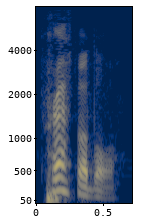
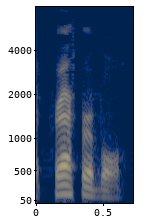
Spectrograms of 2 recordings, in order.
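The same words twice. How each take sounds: First: "prefable" with the middle syllable dropped; wrong, shortened "prefable"; clipped wrong word. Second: "preferable" with every syllable sounded; full, careful "preferable"; all syllables. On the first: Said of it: "but again, not prefable". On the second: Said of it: "you need to pronounce all the syllables". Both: Shown as a demonstration.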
